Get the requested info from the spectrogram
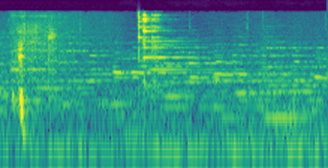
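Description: Two wine glasses clinking once in a toast, about a second in, the glass ringing on briefly. Soft background music plays under it.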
